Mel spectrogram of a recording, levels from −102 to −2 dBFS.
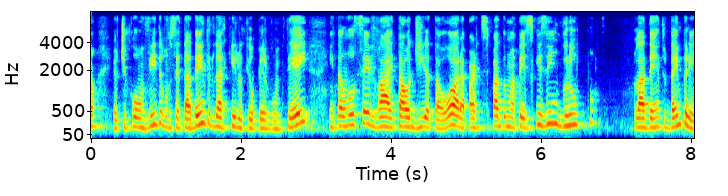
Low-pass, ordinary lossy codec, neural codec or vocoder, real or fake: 7.2 kHz; none; vocoder, 22.05 kHz, 80 mel bands, HiFi-GAN; fake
